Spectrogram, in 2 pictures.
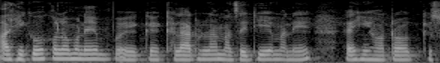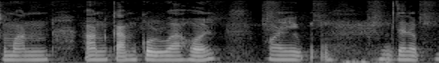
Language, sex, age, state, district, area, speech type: Assamese, female, 30-45, Assam, Nagaon, rural, spontaneous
